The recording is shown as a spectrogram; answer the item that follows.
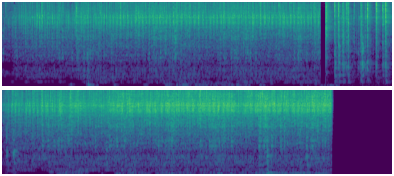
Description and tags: Mountain-Bike Gear-Change Shifter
